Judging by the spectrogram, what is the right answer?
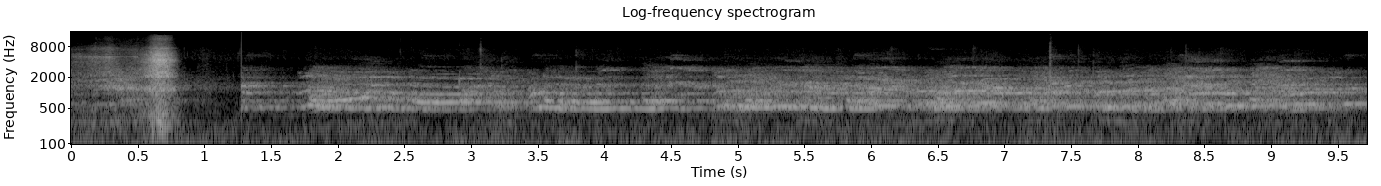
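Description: A pack of beagles baying in chorus on a rabbit chase, many overlapping drawn-out voices starting about two seconds in and carrying on steadily. A short sharp rustling knock comes just before, about half a second in.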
